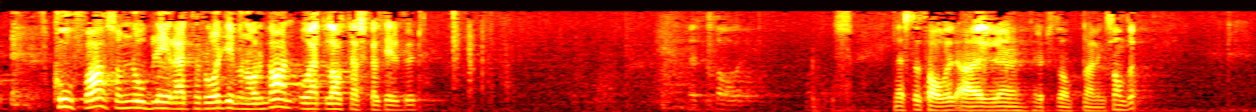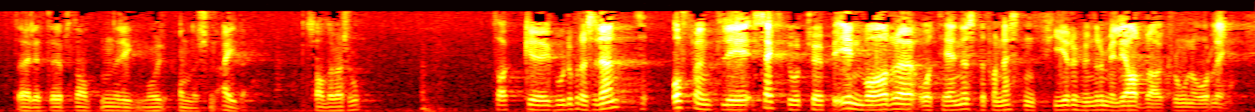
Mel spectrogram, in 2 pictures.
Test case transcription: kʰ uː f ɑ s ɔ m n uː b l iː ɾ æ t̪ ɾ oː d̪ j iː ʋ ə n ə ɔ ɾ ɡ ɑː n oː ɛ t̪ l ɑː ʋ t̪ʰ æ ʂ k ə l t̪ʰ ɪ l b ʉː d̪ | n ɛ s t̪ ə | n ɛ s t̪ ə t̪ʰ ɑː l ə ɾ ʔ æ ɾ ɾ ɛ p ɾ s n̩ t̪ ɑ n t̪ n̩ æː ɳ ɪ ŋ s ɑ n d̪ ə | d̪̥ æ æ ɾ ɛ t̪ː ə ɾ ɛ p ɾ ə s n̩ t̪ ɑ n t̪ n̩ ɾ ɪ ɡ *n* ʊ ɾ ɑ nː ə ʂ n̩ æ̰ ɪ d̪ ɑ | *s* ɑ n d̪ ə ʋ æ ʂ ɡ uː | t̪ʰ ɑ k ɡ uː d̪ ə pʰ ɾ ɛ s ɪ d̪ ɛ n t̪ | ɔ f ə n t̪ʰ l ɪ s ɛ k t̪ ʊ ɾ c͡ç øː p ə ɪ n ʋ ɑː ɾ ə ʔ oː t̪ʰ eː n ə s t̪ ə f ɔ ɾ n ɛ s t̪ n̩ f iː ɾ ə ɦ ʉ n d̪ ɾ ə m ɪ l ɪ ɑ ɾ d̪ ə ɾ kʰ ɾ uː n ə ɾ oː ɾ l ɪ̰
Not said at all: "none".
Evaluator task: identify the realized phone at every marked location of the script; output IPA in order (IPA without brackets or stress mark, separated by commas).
m, s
